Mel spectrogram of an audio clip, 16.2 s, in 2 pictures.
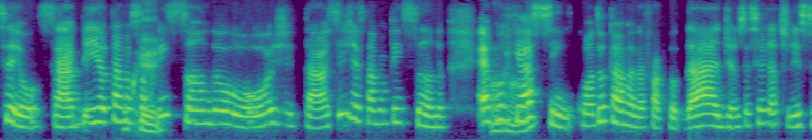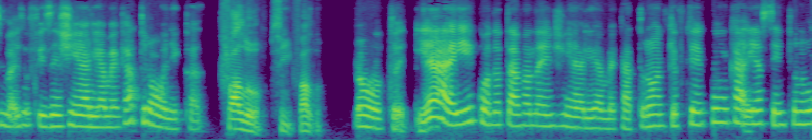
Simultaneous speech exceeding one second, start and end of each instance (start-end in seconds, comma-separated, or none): none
